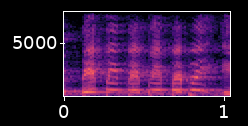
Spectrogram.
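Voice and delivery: very high-pitched rapid beeping; imitated alarm beeps. Son imitating his ankle monitor's alarm, high beeps. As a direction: mimic an electronic alarm going off.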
